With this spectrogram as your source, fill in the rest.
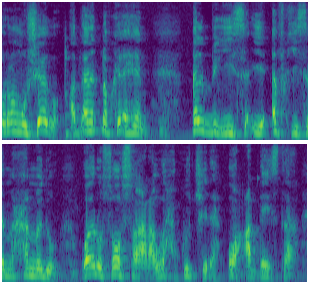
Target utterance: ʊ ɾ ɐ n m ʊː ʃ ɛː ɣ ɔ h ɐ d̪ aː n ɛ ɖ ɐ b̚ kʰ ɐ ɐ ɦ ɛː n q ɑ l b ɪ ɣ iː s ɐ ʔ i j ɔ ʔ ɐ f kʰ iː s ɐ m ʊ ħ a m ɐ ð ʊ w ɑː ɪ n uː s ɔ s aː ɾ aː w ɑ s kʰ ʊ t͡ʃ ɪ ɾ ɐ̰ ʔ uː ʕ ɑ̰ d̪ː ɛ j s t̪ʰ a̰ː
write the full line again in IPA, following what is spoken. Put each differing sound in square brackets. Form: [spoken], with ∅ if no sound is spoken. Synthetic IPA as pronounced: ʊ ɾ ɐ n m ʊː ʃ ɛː ɣ ɔ h ɐ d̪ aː n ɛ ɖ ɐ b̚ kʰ ɐ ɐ ɦ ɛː n q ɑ l b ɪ ɣ iː s ɐ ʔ i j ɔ ʔ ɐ f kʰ iː s ɐ m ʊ ħ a m ɐ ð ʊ w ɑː ɪ n uː s [ɔː] s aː ɾ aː w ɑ [ħ] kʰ ʊ t͡ʃ ɪ ɾ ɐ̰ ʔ [ɔː] ʕ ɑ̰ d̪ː ɛ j s t̪ʰ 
